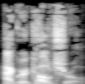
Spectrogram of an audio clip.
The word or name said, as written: agricultural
